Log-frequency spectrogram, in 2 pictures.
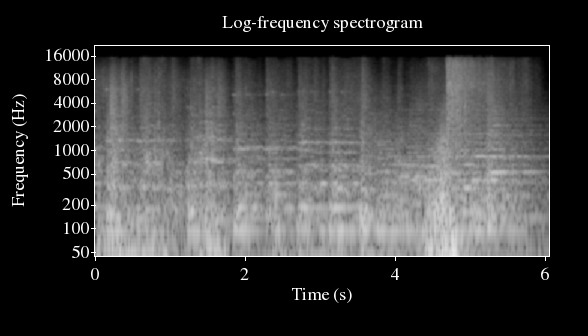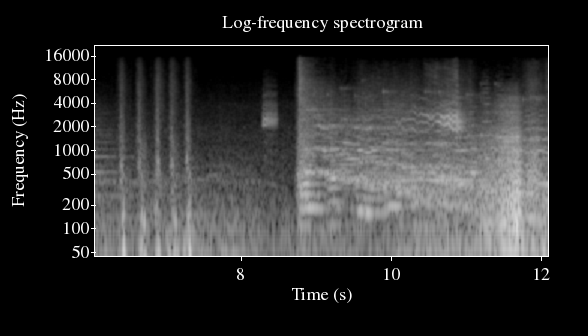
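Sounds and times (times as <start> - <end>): orchestral film score: 0.0 - 6.6, 7.6 - 12.0
cartoon whoosh of branch: 4.4 - 5.7.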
